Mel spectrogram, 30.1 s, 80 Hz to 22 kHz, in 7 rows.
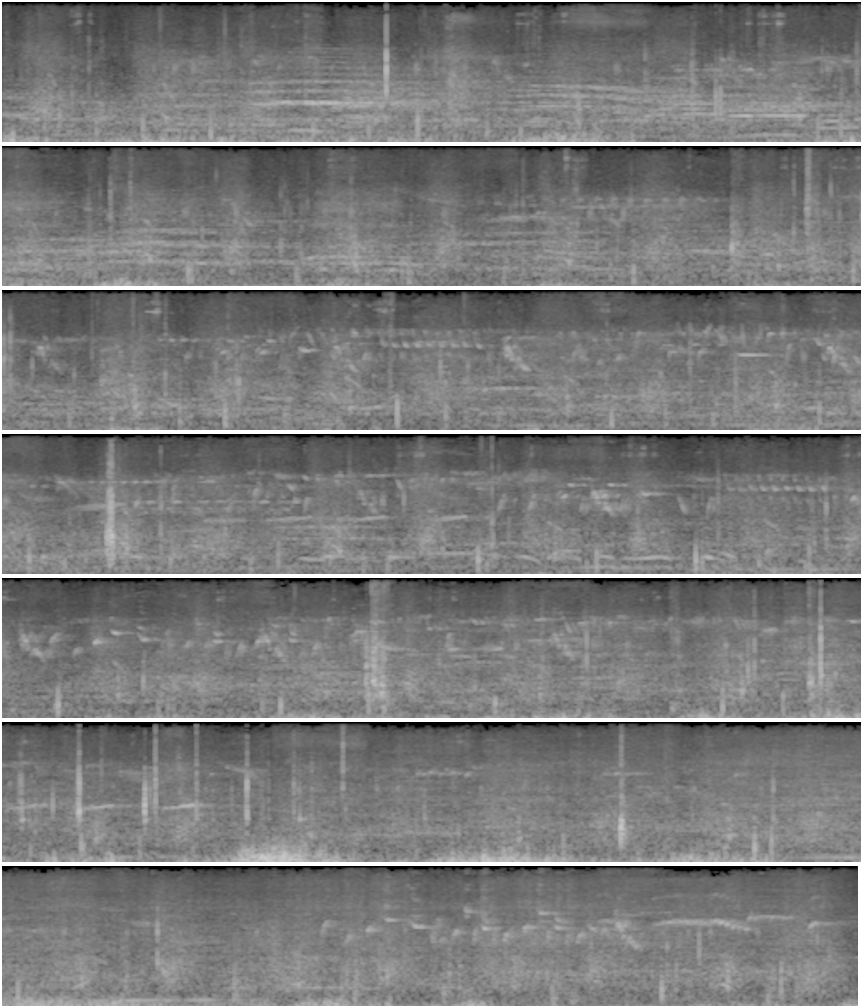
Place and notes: Walking through the public park
Metal railing and park life.
Registred with SONY IC RECORDER ICD-PX440
Italy, 26 May 2018, 15:05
